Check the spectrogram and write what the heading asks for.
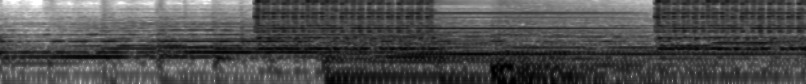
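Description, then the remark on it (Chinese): A telephone bell in an attic, the phone on a table with its line hanging from the ceiling, rings in two loud, bright bursts of rapid metallic trilling, separated by a short pause, with no talking. “这时候，阁楼突然响起了铃声，大家非常紧张，但仔细听，其实是电话的铃声。”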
